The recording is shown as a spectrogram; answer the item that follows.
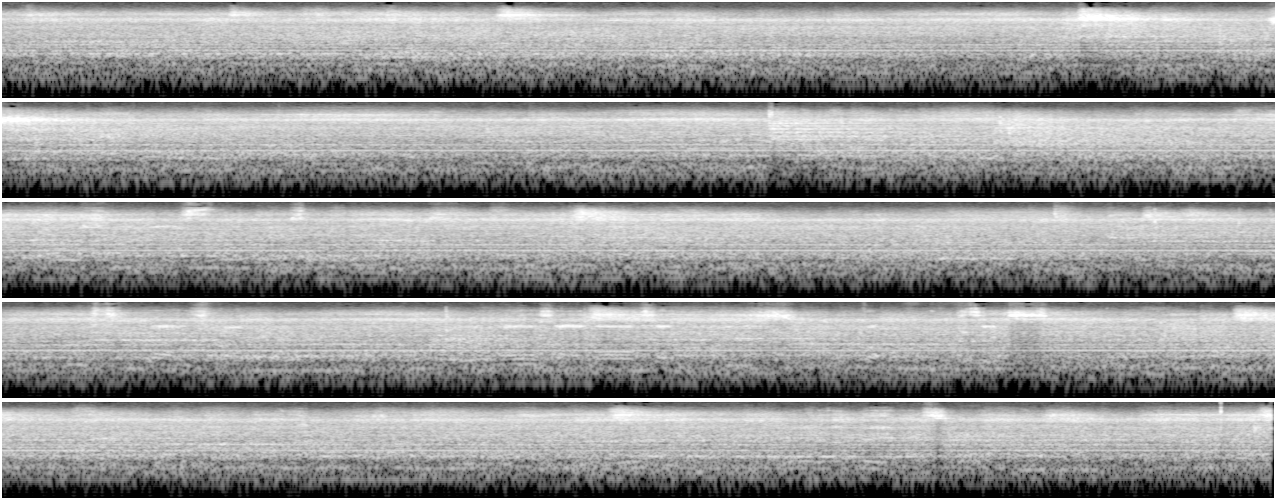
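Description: Steady ice-arena background noise: a constant rush with a faint held hum tone, indistinct voices, and scattered brief high ticks and scrapes.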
